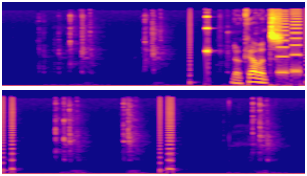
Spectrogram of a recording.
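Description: Computer keyboard keys tapped in short irregular bursts during a tabletop game session, light clicks spread across the clip with a brief louder burst of activity in the middle.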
